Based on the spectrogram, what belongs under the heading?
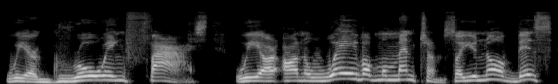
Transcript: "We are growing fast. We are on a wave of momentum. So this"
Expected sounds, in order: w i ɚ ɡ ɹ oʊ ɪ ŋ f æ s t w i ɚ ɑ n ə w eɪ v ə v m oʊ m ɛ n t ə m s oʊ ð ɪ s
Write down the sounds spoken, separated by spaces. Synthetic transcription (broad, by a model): w i ɚ ɡ ɹ oʊ ɪ ŋ f æ s t w i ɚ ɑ n ə w eɪ v ə v m oʊ m ɛ n t ə m s oʊ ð ɪ s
